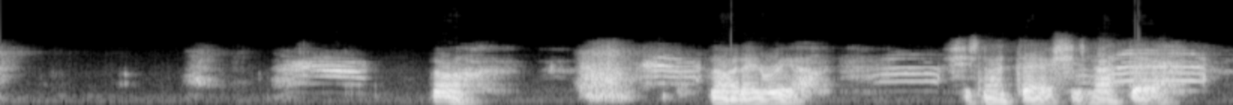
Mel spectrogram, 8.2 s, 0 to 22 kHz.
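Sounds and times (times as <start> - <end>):
cat yowling: 1.8 - 2.5, 4.2 - 4.8, 5.8 - 6.3, 7.1 - 8.1
speech: 2.9 - 3.2, 4.8 - 5.5, 6.4 - 7.9.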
